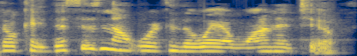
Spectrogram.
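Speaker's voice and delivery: plain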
